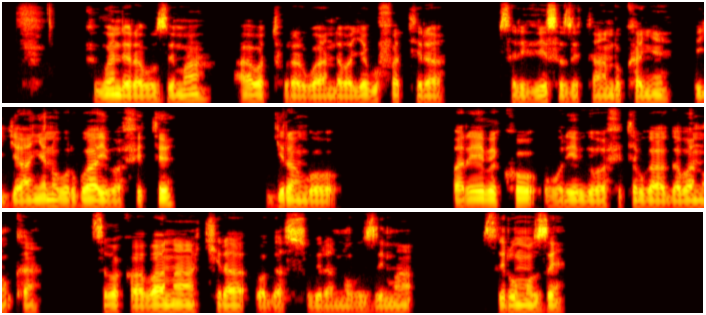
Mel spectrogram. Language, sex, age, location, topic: Kinyarwanda, male, 36-49, Musanze, government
